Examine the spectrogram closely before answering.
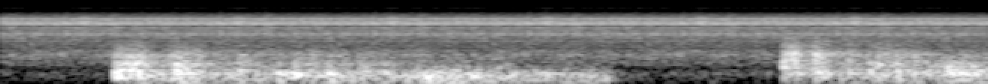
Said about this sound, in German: Hört mal da. Ah, ich glaube, da kommt ein Gewitter.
